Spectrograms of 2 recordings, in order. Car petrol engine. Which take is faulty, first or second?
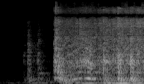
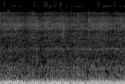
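first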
